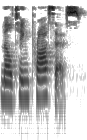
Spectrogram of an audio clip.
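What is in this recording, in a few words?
"melting process", English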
